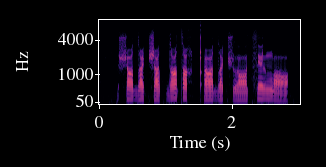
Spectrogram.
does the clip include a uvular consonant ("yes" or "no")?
yes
